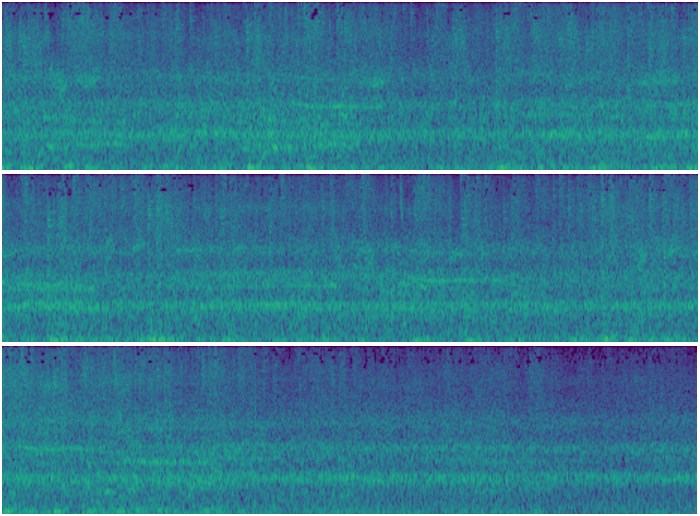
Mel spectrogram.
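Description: Swords and shields clash in a large melee.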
